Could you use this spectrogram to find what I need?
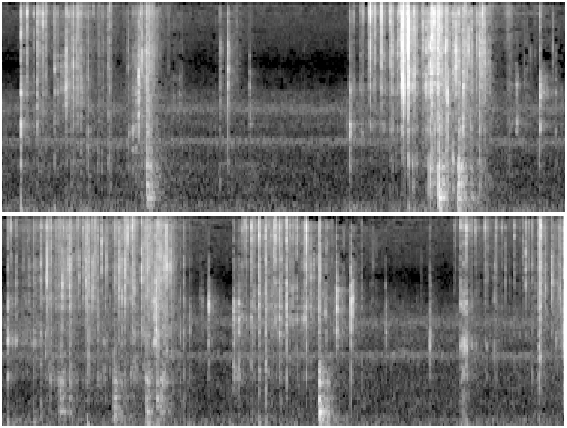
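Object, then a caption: Soap bar. A utility knife blade carves shavings from a hand-sized, solid orange bar of soap with a shiny purple coating. Dry, bright scraping and crisp crackling come in bursts separated by brief quiet gaps, with the loudest stretch in the middle, as orange shavings peel away.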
